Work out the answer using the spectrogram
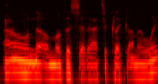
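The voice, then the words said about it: Alan Bennett impression. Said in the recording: “That's not a Scottish accent. ... he's going like Alan Bennett now.”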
